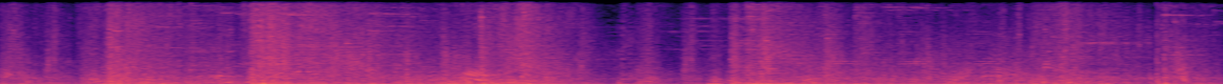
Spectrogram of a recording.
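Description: Magic blasts and hits crackle and whoosh in a fast game fight.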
